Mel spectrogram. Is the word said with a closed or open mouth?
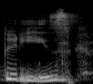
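closed. It is said with a tight, closed mouth.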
